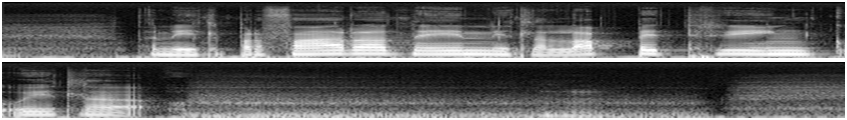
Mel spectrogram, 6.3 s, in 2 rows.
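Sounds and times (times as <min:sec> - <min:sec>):
speech: 0:00.5 - 0:03.9
slow calming exhalation: 0:03.8 - 0:06.3.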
